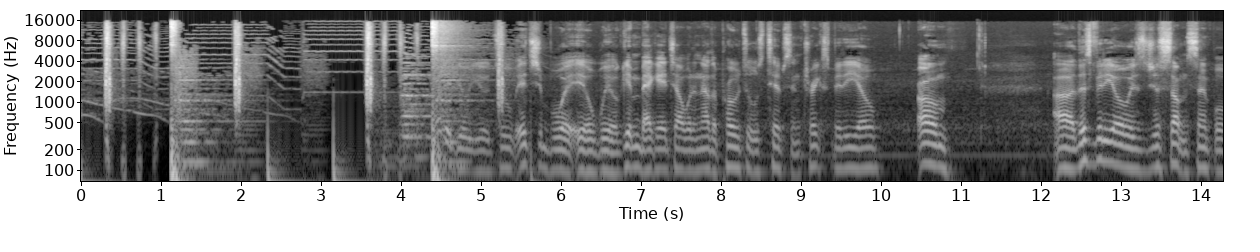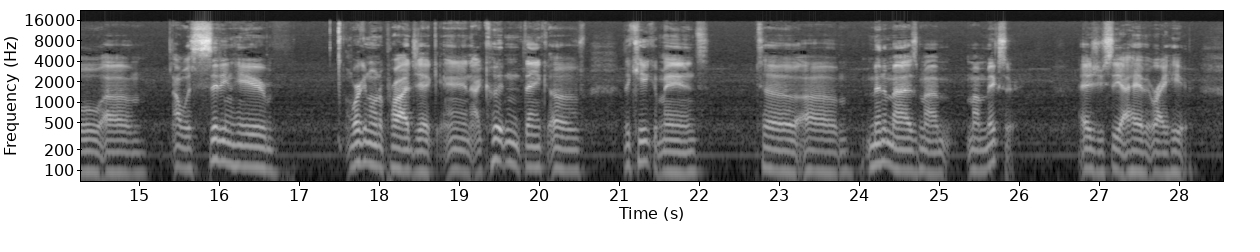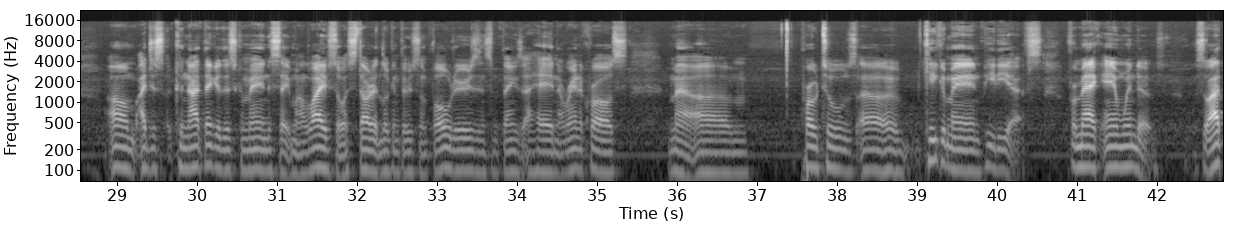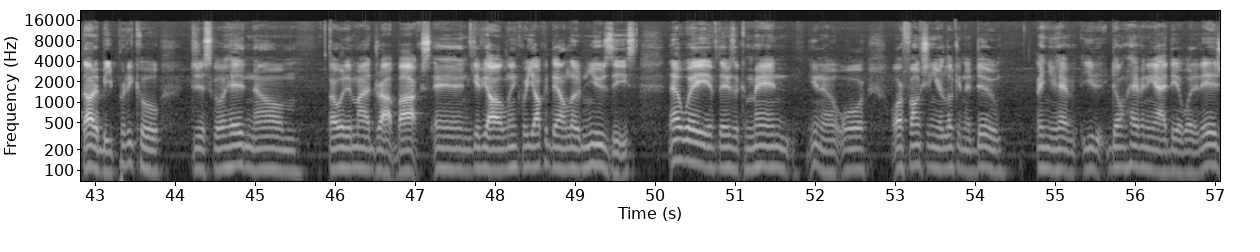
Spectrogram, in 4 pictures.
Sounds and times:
Speech: 4.4 - 11.0, 12.1 - 16.8, 17.5 - 26.0, 26.7 - 28.2, 28.9 - 57.0.

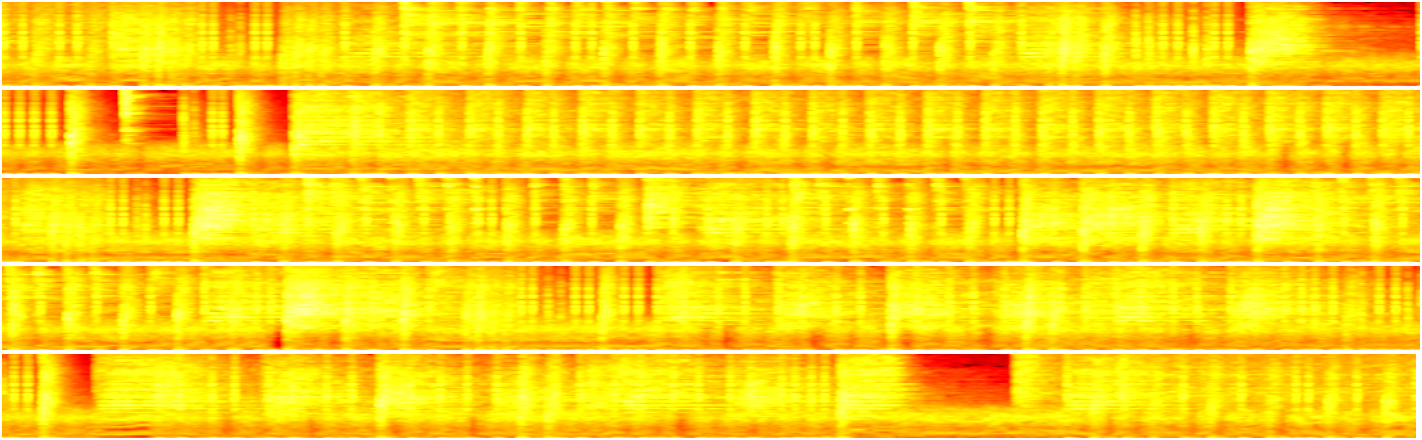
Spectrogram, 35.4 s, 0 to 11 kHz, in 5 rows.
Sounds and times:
Drum: 0.0 - 35.4
Drum kit: 0.0 - 35.4
Guitar: 0.0 - 35.4.

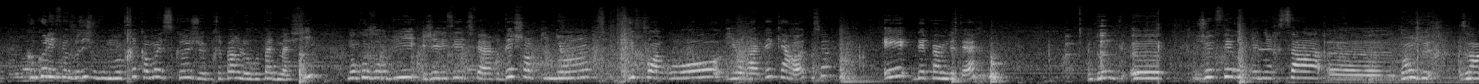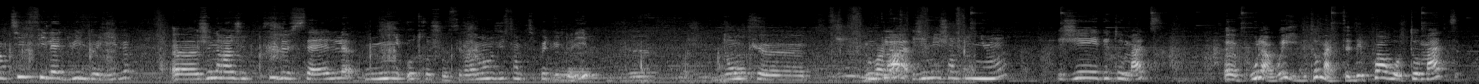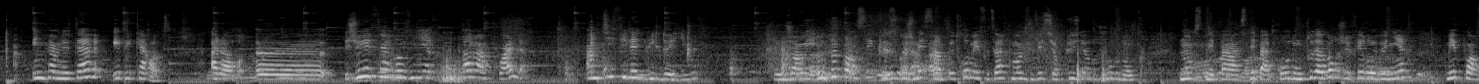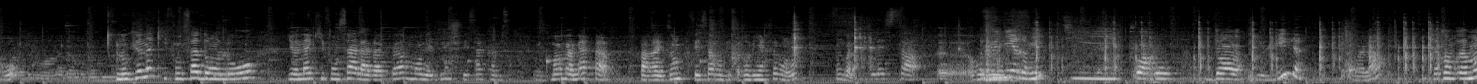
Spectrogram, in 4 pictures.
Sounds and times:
Music: 0.0 - 59.1.

